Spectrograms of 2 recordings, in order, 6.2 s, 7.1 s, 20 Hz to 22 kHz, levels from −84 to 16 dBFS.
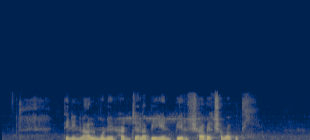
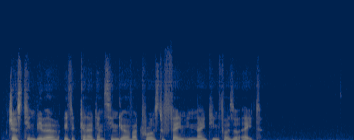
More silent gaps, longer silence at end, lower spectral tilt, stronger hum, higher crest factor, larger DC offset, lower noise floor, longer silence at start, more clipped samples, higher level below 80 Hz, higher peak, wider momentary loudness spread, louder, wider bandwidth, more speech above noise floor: neither; second, 1.35 s vs 1.85 s; first, -7.5 dB/octave vs -4 dB/octave; neither; about the same, 18 dB vs 22 dB; neither; second, -55 dBFS vs -71 dBFS; first, 1.3 s vs 0.2 s; neither; first, -56 dBFS vs -68 dBFS; first, -2 dBFS vs -16 dBFS; second, 6 LU vs 9 LU; first, -19 LUFS vs -37 LUFS; second, 7.6 kHz vs 14.5 kHz; about the same, 36 dB vs 34 dB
